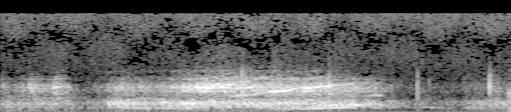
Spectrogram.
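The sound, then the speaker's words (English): A man gets into his car on a street and steps on the starter; the engine turns over and catches, then a steady motor rumble with a wavering whine swells and holds before fading as the car pulls away. No voices. “walked to his car, got in, stepped on the starter, and drove off.”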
